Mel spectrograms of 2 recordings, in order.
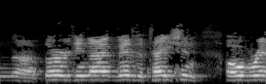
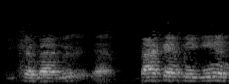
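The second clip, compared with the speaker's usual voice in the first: ordinary talk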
